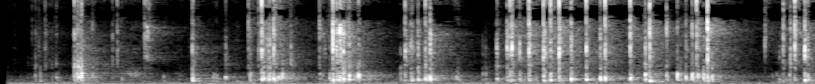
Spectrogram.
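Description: Long acrylic nails tap and scratch fast across the rubber buttons of a small, hollow, black plastic Samsung TV remote held in the hand. A rapid, uneven stream of bright, dry clicks and scratchy rasps fills the high frequencies with almost no low end. Each tap dies away almost instantly.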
